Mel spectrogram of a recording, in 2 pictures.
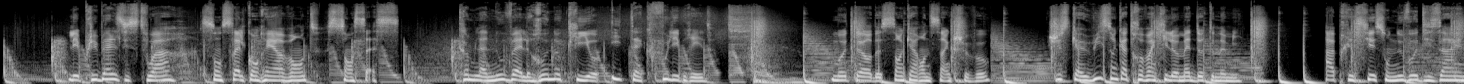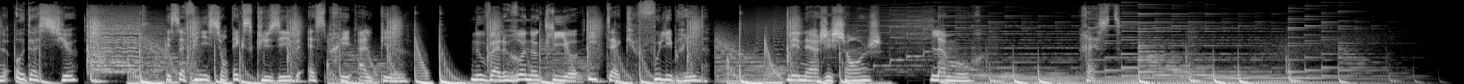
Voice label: Ad French Language; Renault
